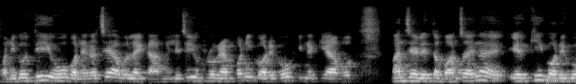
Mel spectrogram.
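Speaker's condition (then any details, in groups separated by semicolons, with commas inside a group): No condition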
